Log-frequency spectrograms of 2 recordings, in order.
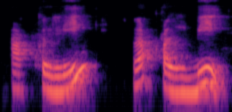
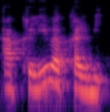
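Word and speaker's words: عقلي وقلبي: நேரங்களலயோ வர் அக்கி வல்பி கா உச்சரிக்கணும் ரண்டு காவும் உச்சரிக்கணும் அக்கல்லி கல்பி அதாவது எனது அறிவையும் உள்ளத்தையும் ஒளிமயமாக்குவாயாக அக்கல் அறிவு கல் உள்ள அதுக்கு பதிலாக அக்லிவ கல்வி என்று துவா கே்கறோம் வைத்துக்கொள்வோம் யா அல்லா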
